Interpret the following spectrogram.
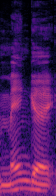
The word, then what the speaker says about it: manga: Which is the same reason it's pronounced manga and not manga, and people got the memo on that a lot of years ago.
